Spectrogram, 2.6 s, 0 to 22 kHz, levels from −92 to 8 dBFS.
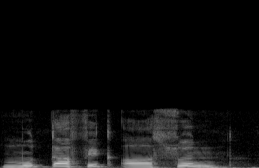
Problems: background sounds at intervals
